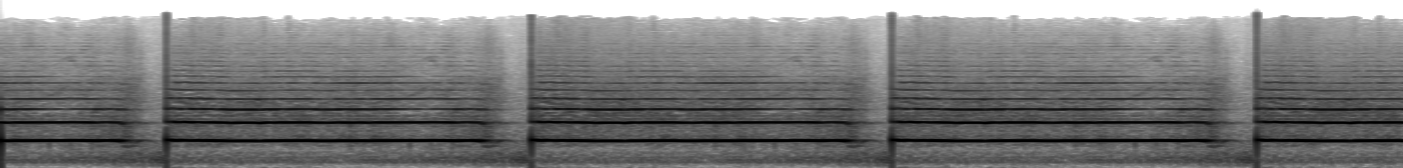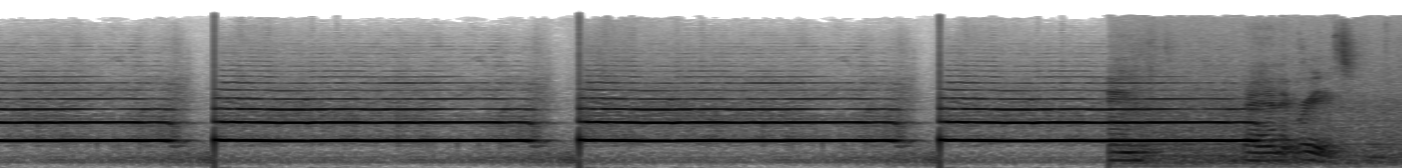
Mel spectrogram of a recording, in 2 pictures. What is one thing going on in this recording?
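A man blows long, steady blasts on a ram's horn, with short breaks between them.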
